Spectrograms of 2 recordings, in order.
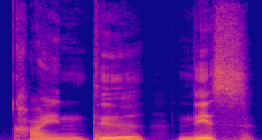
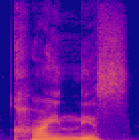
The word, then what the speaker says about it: kindness: 그리고 알파벳 D는 묵음은 아니지만 발음이 약해서 kindness 보다는 kindness 라고 발음하시면 더 좋겠습니다.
